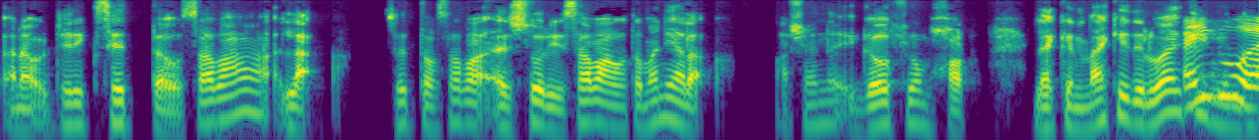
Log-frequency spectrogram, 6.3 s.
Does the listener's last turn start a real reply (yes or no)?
yes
